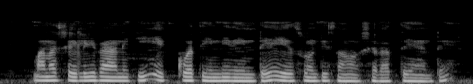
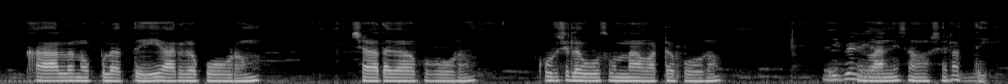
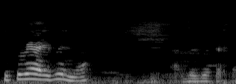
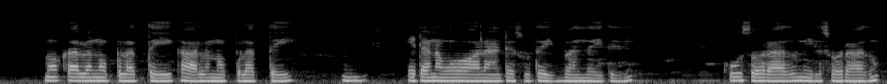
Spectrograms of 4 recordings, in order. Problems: none marked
